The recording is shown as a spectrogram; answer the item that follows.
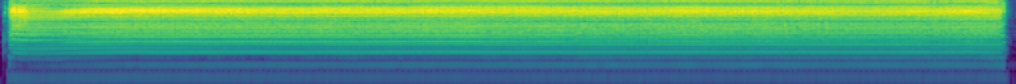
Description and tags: Multisamples of a green plastic kazoo in front of a cheap Radio Shack clipon condenser. Load into your sampler and kazoo the night away! E note.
